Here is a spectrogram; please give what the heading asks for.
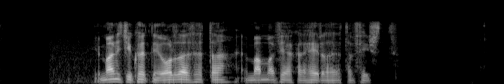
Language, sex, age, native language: Icelandic, male, 60-69, Icelandic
